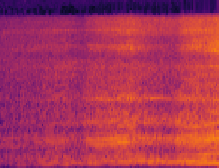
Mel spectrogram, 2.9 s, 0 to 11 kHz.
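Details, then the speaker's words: 2004 Suzuki DR-Z125L: single cylinder revs up smoothly with even firing and no misses, knocks or rattles; sounds good, though the owner suspects the idle hangs a little high. "it's not bad no it's not bad at all"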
